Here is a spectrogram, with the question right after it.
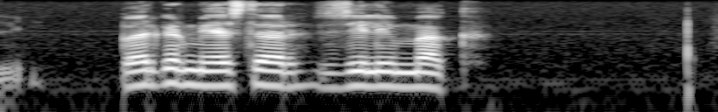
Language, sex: Afrikaans, male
